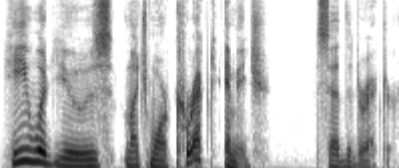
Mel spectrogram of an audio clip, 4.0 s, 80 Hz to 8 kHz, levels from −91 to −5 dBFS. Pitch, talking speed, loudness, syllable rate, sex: 130 Hz, 150 wpm, -20 LUFS, 5.1 syllables/s, male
